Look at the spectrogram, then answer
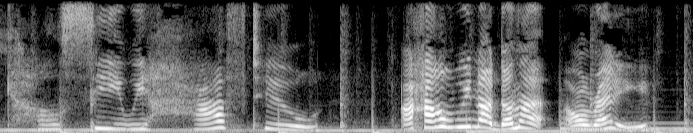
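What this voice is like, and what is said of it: Southern American accent. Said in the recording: “You do have a southern accent.”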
